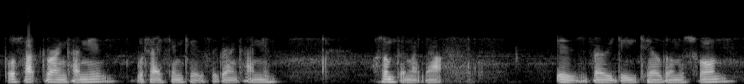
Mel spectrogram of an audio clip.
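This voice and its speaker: A man with a croaky voice giving a casual, rambling, off-the-cuff product review as an amateur. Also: fairly even intonation, moderate pace, long pauses. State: croaky voice today. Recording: muffled phone-like sound, faint rumbling noise.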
